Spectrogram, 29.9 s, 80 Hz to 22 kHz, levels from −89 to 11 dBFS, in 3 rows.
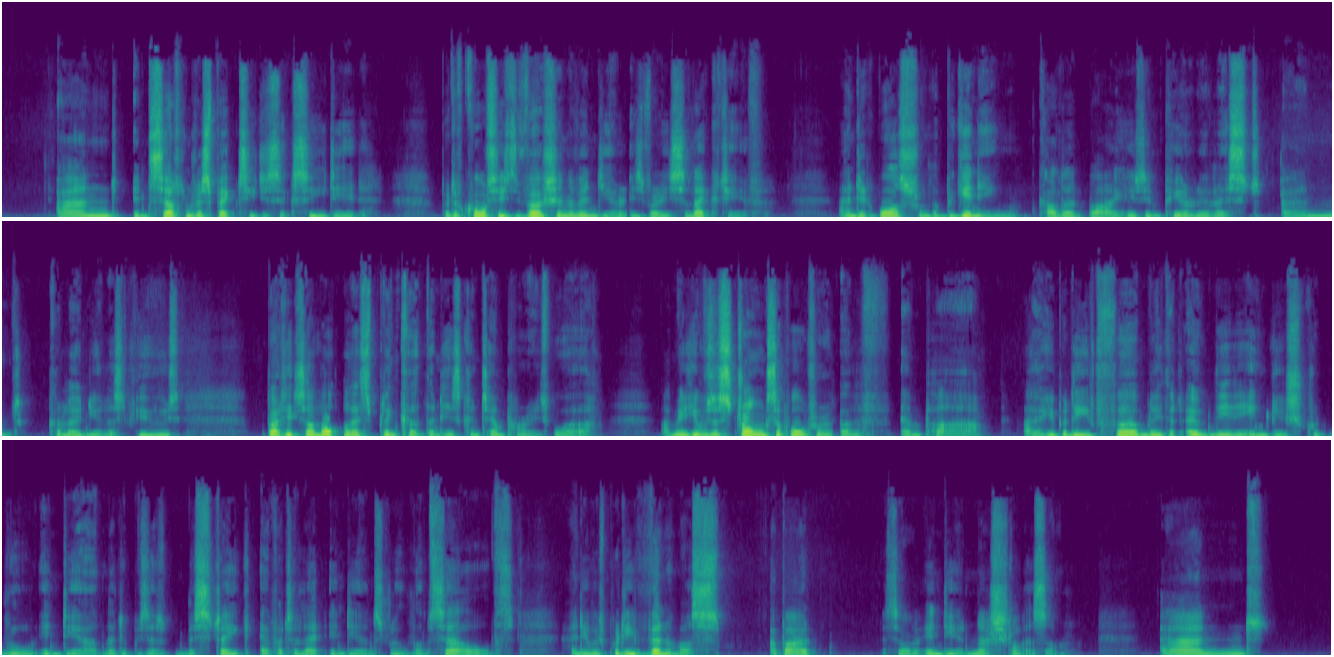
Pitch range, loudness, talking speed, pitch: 125-155 Hz, -20 LUFS, 170 wpm, 140 Hz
